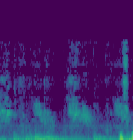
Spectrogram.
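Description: Faint bird calls: repeated short falling chirps, with the low cooing of a pigeon or dove.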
